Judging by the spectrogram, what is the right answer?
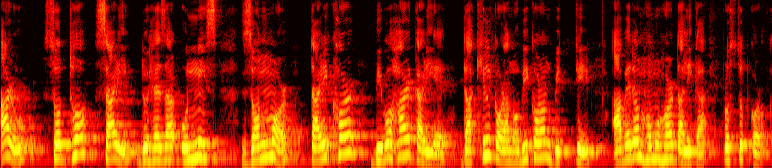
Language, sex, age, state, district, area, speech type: Assamese, male, 18-30, Assam, Charaideo, urban, read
